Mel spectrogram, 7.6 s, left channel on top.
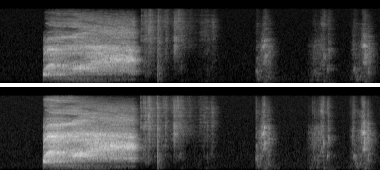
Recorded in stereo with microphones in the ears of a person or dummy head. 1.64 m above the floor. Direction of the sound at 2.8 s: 60° right (ahead or behind).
